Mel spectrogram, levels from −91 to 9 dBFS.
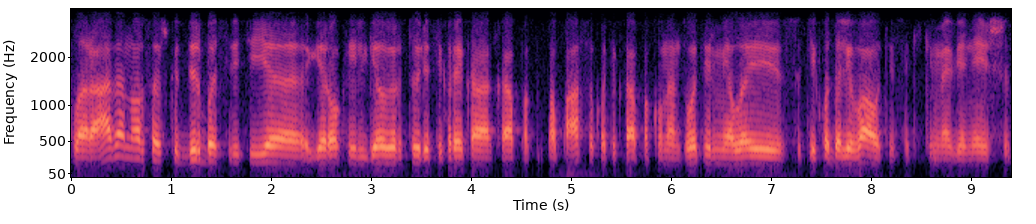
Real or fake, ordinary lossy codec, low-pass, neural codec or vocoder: real; Opus, 16 kbps; 3.6 kHz; none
